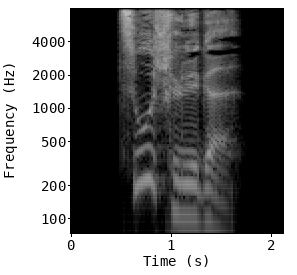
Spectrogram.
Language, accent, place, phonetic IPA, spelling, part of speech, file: German, Germany, Berlin, [ˈt͡suːˌʃlyːɡə], zuschlüge, verb, De-zuschlüge.ogg
- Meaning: first/third-person singular dependent subjunctive II of zuschlagen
